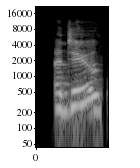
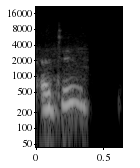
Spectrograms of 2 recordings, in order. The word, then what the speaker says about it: adieu: Is that how you pronounce it? Adieu? – Yeah, adieu. I think you got it.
